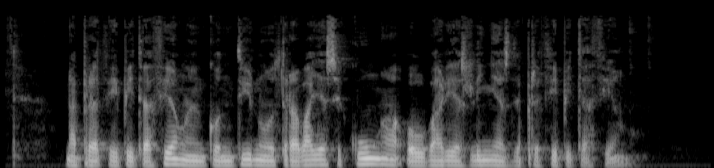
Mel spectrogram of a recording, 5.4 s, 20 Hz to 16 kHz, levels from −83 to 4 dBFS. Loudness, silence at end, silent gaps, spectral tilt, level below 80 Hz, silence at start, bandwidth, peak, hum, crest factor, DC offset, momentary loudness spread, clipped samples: -24 LUFS; 0.6 s; none; -7 dB/octave; -44 dBFS; 0.5 s; 11 kHz; -4 dBFS; none; 20 dB; under 0.1%; 11 LU; under 0.1%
